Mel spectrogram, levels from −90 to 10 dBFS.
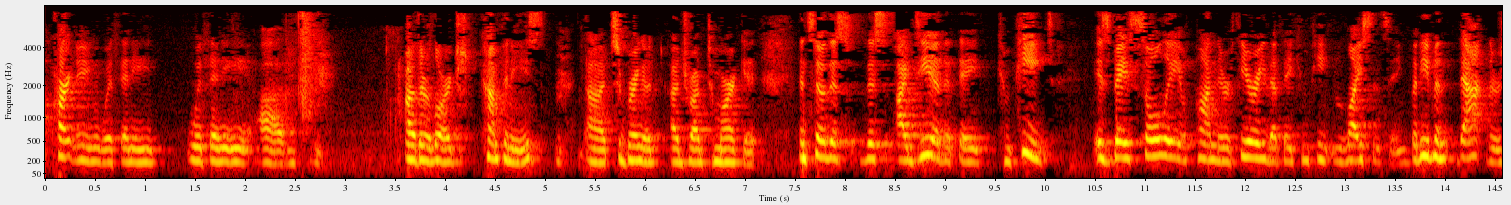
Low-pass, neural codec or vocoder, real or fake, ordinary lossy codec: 7.2 kHz; none; real; MP3, 32 kbps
